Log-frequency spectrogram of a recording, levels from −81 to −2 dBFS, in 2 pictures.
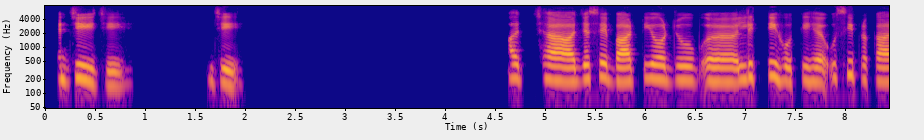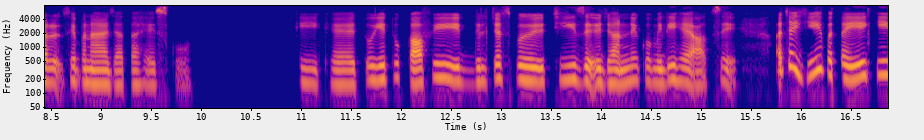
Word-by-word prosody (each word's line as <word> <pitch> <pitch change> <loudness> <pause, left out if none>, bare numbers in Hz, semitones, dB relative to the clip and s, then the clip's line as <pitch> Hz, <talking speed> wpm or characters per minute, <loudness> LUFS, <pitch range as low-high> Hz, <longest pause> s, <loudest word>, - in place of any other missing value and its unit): जी, 195 -1 +3
जी। 145 +2 -5 0.8
जी। 160 -2 0 2.7
अच्छा 195 -3 +5
जैसे 205 +2 +2
बाटी 185 +2 +4
और 200 -2 +3
जो 195 +1 -1
अ, 180 0 +3
लिट्टी 225 +3 +1
होती 185 +1 -3
है 175 -1 +3
उसी 220 +4 -3
प्रकार 180 -4 +1
से 185 - -7
बनाया 160 -2 -1
जाता 155 +1 -9
है 155 -1 -11
इसको। 150 - -8 1.1
ठीक 165 -3 -10
है। 155 0 -4
तो 195 - -8
ये 200 +1 0
तो 225 - -10
काफ़ी 175 +7 +3 0.4
दिलचस्प 190 +3 -5 0.3
चीज़ 195 -1 -4
अ, 170 - +1
जानने 170 +4 -2
को 180 - -7
मिली 195 +5 -1
है 170 - +1
आपसे। - - -7 0.4
अच्छा 385 - +1
ये 300 +7 +1
बताइए 215 -2 +2
कि 255 0 0
185 Hz, 130 wpm, -24 LUFS, 170-205 Hz, 2.7 s, अच्छा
